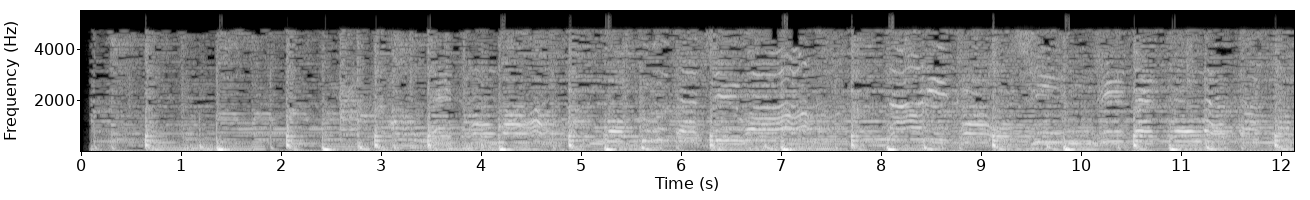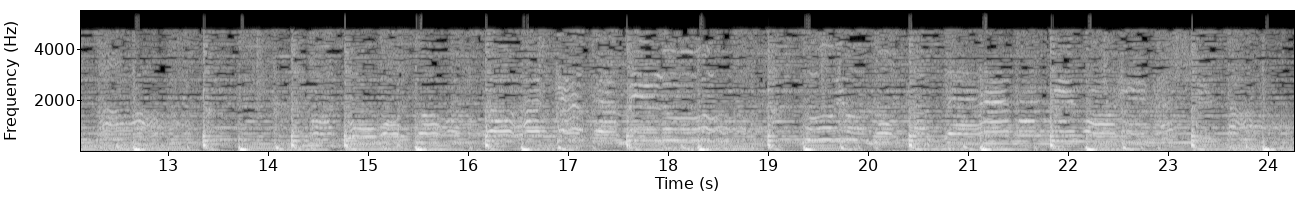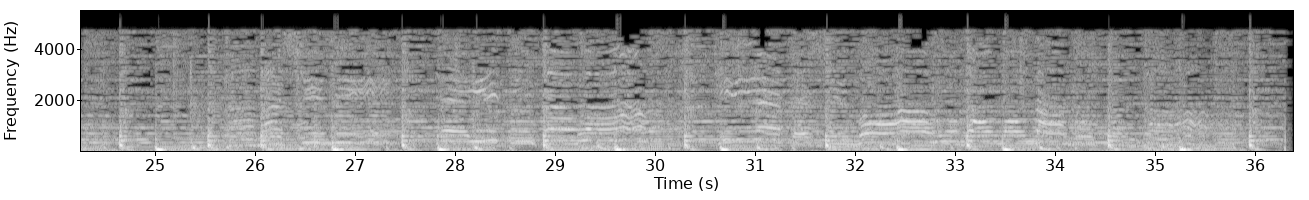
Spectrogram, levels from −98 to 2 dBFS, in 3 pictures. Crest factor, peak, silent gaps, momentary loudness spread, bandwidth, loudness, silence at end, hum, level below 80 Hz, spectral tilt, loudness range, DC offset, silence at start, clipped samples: 14 dB; 0 dBFS; none; 5 LU; 5 kHz; -14 LUFS; 0.05 s; none; -18 dBFS; -8.5 dB/octave; 2 LU; under 0.1%; 0.1 s; 0.2%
